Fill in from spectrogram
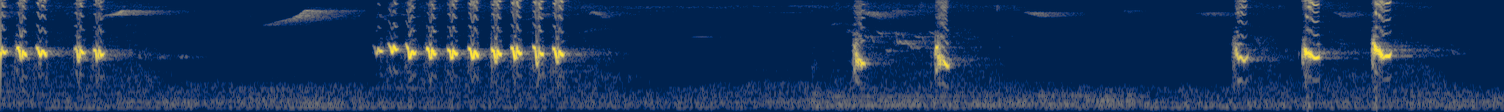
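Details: A breeding-condition female sooty-headed bulbul calls to attract a male. She gives a short double note, then a rapid burst of about eight chattering notes. Scattered sharp single notes follow, over a quiet low background murmur.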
